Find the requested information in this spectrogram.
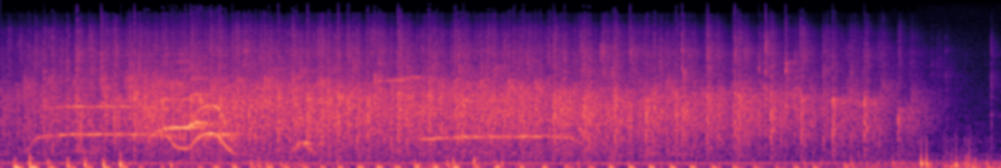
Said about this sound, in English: Thank you. Let's give a round of applause for our panelists.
